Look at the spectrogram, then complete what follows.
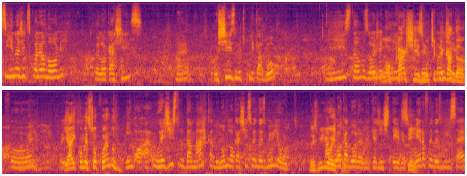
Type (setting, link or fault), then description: setting, busy venue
